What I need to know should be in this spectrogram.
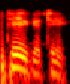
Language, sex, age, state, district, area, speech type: Hindi, male, 18-30, Bihar, Samastipur, urban, conversation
